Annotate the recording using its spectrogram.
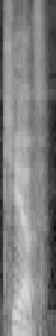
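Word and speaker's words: Kyiv: they will also take KB or Kei you know depending on how you want to pronounce it uh they're not going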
